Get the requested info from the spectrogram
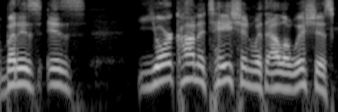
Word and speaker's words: Aloysius: Allo, and then the Y is the I. And then... – Aloysius. Aloysius.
